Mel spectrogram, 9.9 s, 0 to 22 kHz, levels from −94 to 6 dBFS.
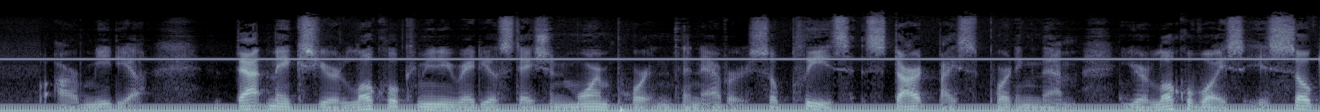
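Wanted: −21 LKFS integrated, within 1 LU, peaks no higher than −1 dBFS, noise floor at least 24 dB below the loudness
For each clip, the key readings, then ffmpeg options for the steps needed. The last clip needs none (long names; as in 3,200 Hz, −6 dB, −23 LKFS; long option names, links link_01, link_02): mains hum 50 Hz; hum harmonics up to 250 Hz; level of the hum −27 dBFS; interfering tone 2,500 Hz; level of the tone −32 dBFS; integrated loudness −26.0 LKFS; sample peak −6.5 dBFS; target loudness −21.0 LKFS
→ -af "bandreject=frequency=50:width_type=h:width=6,bandreject=frequency=100:width_type=h:width=6,bandreject=frequency=150:width_type=h:width=6,bandreject=frequency=200:width_type=h:width=6,bandreject=frequency=250:width_type=h:width=6"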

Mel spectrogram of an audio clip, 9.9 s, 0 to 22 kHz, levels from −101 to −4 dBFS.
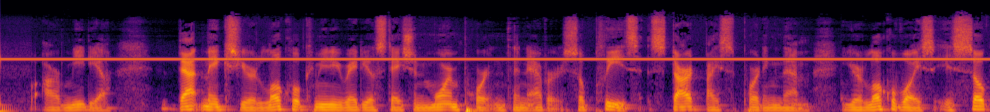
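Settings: mains hum none found; interfering tone 2,500 Hz; level of the tone −32 dBFS
→ -af "bandreject=frequency=2500:width=30"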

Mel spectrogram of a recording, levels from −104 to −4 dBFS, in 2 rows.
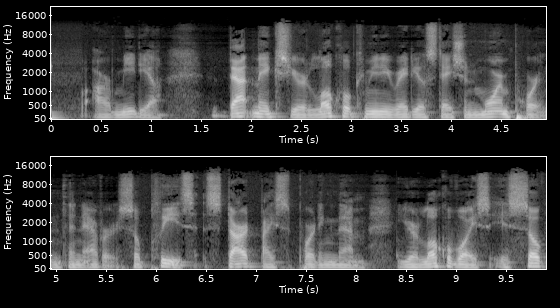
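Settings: interfering tone none found; integrated loudness −29.0 LKFS; sample peak −7.0 dBFS; target loudness −21.0 LKFS
→ -af "volume=8dB,alimiter=limit=-1dB:level=0:latency=1"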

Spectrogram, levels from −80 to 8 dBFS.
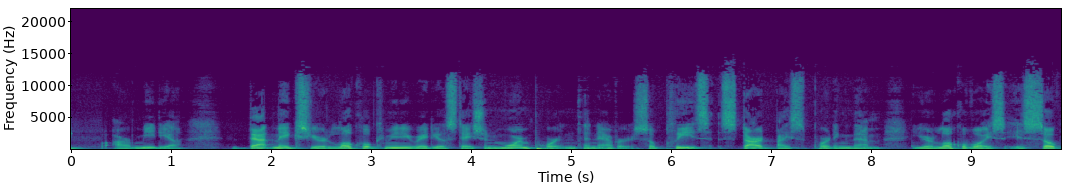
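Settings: integrated loudness −21.0 LKFS; sample peak −1.0 dBFS; background noise floor −49 dBFS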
